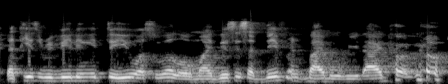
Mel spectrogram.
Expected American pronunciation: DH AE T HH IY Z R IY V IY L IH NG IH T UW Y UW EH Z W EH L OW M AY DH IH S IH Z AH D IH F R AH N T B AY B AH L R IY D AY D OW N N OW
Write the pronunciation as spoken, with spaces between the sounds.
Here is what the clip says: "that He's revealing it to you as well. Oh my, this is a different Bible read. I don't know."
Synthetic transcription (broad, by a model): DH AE T HH IY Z R IY V IY L IH NG IH T UW Y UW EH S W EH L OW M AY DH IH S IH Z AH D IH F R AH N T B AY B AH L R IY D AY D OW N N OW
